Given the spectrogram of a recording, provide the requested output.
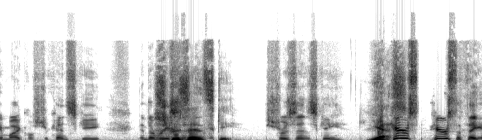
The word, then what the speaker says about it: Straczynski: I don't remember, but somebody that I knew who was Slavic pronounced it for me. So that's Straczynski. Okay. Straczynski.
